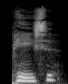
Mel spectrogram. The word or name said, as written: pace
